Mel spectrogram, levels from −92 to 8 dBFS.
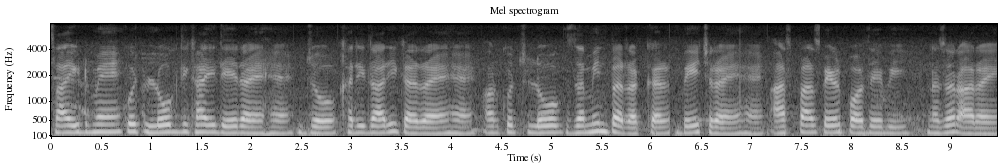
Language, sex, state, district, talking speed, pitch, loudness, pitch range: Hindi, male, West Bengal, Purulia, 195 wpm, 175 Hz, -18 LUFS, 160-185 Hz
